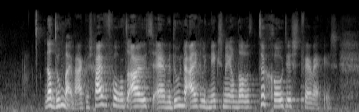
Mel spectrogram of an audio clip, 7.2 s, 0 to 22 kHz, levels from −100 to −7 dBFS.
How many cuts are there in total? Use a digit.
2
